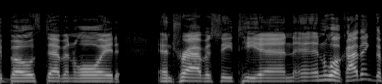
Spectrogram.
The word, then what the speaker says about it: Etienne: That's what Etienne got, or Etienne. He changed the pronunciation of his name.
